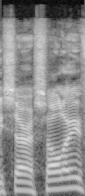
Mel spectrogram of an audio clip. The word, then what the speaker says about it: Ceresoli: It's 8:15 and as I promised, I want to say good morning to Tony Sarasulli from Blessings in a Backpack.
